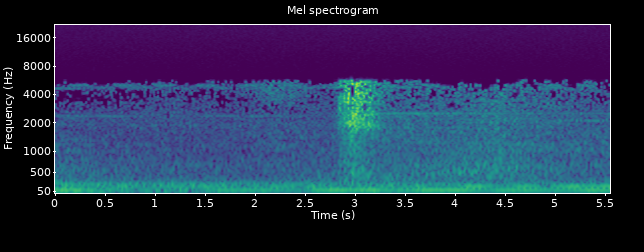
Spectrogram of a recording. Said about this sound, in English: It's just the air conditioning.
